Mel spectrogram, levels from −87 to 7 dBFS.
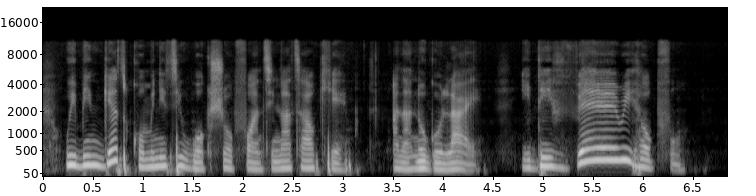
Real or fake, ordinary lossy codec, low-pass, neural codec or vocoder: fake; none; 10.8 kHz; codec, 24 kHz, 3.1 kbps, DualCodec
